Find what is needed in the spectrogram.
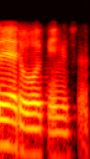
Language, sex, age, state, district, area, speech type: Tamil, male, 18-30, Tamil Nadu, Pudukkottai, rural, conversation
